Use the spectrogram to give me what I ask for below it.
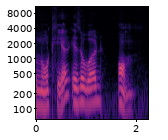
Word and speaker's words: homme: So, the first word that we have to note here is a word homme, right? [Note the spelling it has, an h which is silent] Now, in French the word homme means man.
